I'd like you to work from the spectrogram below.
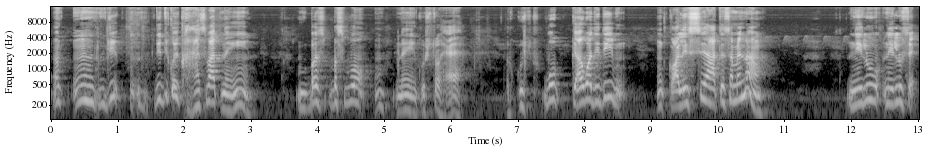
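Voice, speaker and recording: A woman voicing an excitable young female college student who talks breathlessly and stammers. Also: medium pitch, takes it slowly, voice pushed up. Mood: flustered.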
